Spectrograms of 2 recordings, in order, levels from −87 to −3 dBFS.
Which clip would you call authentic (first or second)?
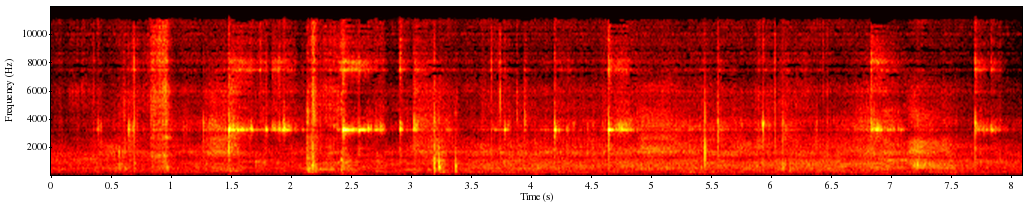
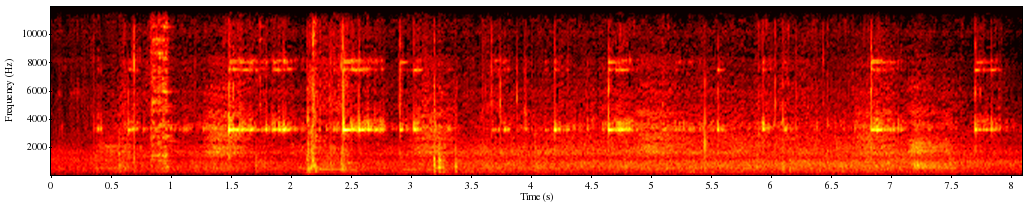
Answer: second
